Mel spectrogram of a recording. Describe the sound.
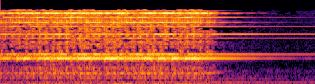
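Telephone ringing for an incoming call: a single bright, sustained electronic ring lasting about a second and a half, steady and fairly loud, then cutting off and fading away.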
